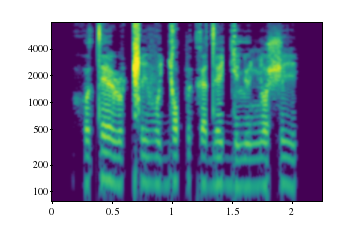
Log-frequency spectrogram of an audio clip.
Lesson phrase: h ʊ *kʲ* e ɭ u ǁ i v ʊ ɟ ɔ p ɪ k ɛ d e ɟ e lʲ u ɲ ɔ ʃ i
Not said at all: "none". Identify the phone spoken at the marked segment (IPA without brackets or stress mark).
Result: t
